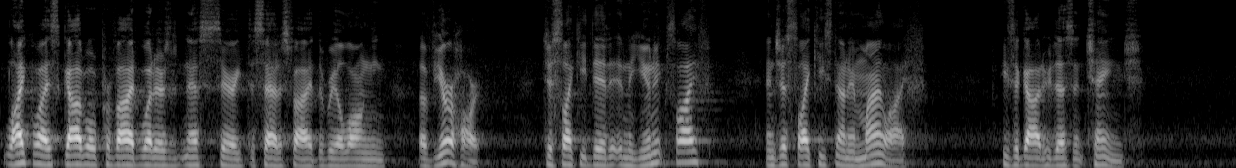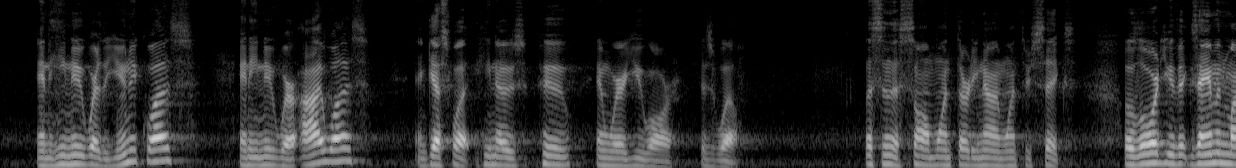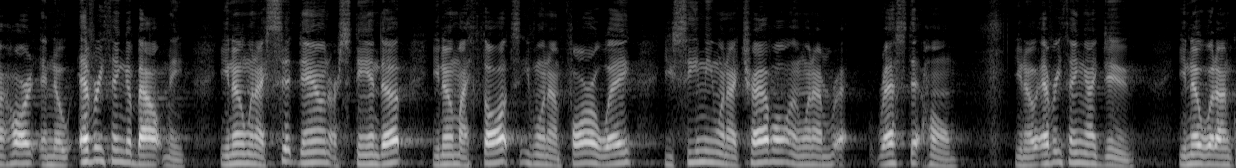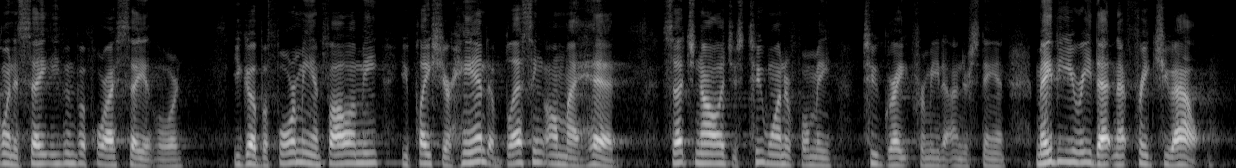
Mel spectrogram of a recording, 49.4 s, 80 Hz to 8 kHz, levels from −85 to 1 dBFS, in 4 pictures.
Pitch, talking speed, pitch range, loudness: 155 Hz, 200 wpm, 135-180 Hz, -27 LUFS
